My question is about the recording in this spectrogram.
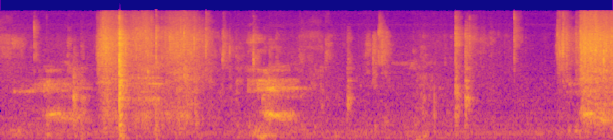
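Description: Scattered light clicks, taps and rustles of small objects being handled on a workbench, with a louder rustle starting just before the end.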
